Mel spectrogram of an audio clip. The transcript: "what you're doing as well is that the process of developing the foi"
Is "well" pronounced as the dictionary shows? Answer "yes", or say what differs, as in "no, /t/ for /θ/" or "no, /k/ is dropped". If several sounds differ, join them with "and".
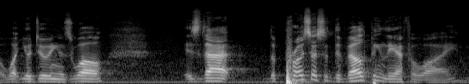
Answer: yes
